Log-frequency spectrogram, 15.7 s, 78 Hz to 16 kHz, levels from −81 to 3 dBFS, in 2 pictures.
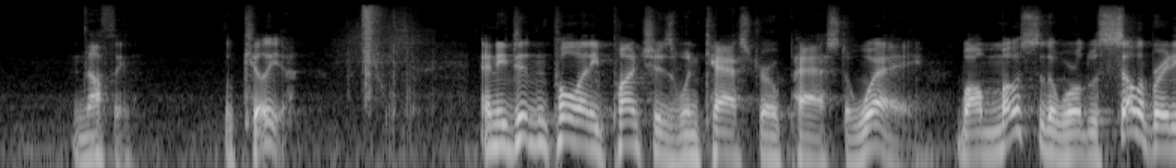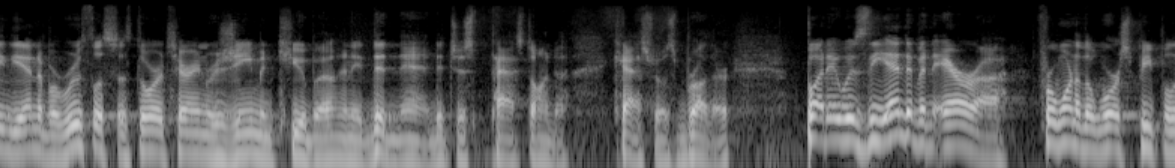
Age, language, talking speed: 40-59, English, 210 wpm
